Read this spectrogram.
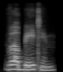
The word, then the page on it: verbatim: Indian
